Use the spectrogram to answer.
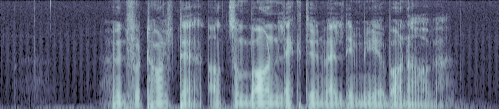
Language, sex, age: Norwegian, male, 44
